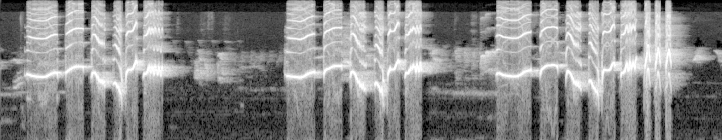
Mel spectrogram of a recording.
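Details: Oriental magpie-robin ngeplong song as a lure for young birds to answer: three loud phrases about every two to three seconds, each opening with a rising pure whistle and ending in rapid, scratchy warbles and clicks.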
